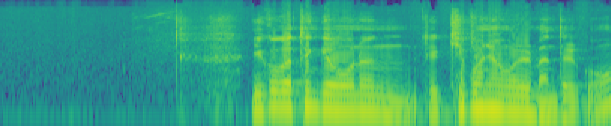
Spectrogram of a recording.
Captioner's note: speaking korean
